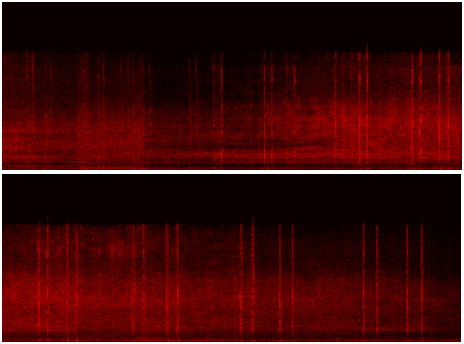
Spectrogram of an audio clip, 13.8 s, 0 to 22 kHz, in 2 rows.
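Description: N-gauge model train (TOMIX Kintetsu 80000 series Hinotori, six cars) running on the track: a steady hiss of the running gear with many sharp, irregular clicks of the wheels over the track joints. It grows louder from about two seconds in as the train comes round and passes, and fades near the end.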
